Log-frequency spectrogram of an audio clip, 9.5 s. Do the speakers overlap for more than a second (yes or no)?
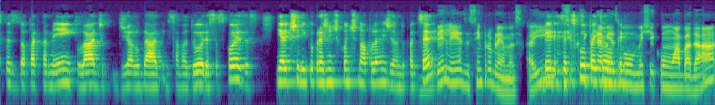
yes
